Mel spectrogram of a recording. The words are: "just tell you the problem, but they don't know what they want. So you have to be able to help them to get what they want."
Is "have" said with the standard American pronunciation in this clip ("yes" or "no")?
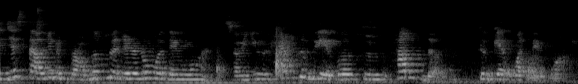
no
